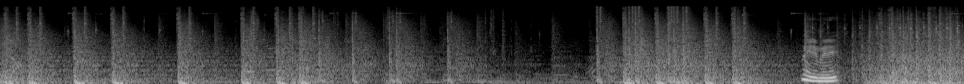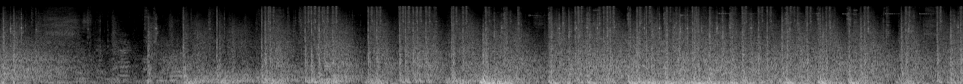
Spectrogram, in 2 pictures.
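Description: Gunshots crack in quick, repeated bursts.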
